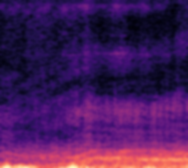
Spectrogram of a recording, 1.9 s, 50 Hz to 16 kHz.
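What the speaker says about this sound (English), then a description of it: "So it's pretty windy out here" Windy outdoor air rushes as a steady broadband roar, with a faint motor-like hum from a micro RC helicopter (OMPHOBBY M2 EVO MK2) underneath, continuous for two seconds.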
